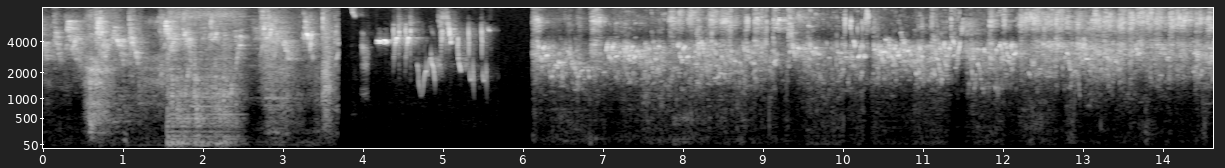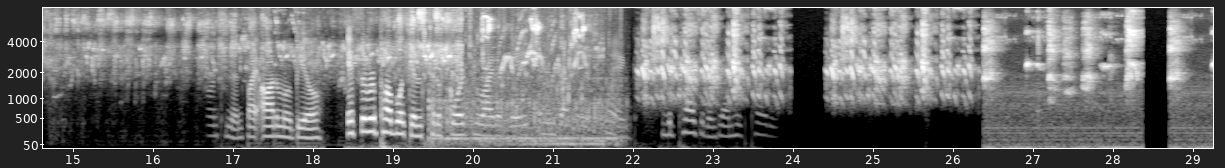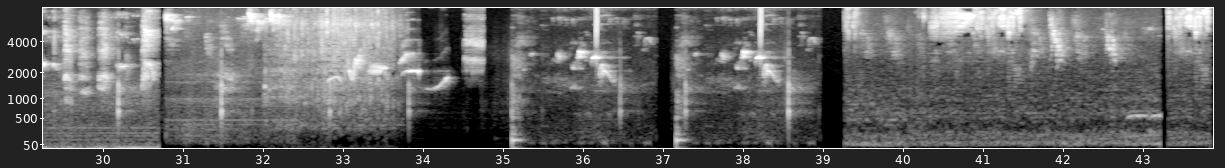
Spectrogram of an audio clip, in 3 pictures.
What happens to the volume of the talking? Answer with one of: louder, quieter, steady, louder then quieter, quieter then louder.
louder then quieter.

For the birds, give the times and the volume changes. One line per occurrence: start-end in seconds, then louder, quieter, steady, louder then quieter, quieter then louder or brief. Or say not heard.
0.0-43.8 louder.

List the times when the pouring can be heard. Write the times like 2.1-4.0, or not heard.
1.6-2.6, 19.4-22.0, 32.0-33.8.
